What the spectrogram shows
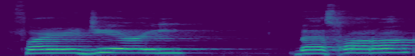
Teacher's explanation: صاد کی آواز نکالیں گے، سین کی نہیں. صاد کو موٹا پڑھیں گے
